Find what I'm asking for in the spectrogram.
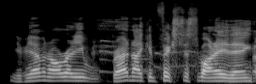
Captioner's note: laughing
